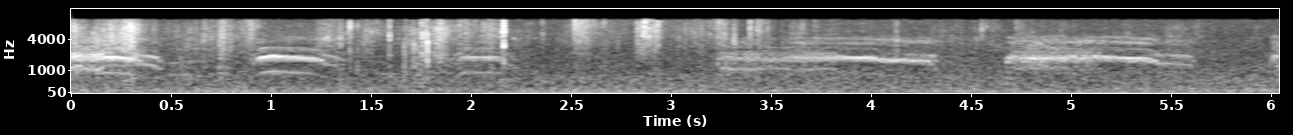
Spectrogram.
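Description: Footsteps swish through dry grass and bracken.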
